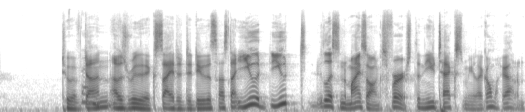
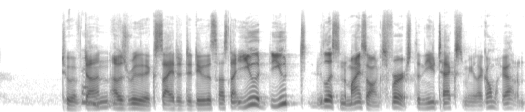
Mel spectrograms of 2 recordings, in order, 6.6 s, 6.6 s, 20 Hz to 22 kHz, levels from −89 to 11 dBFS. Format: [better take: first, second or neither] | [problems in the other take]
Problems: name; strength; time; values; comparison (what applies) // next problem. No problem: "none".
first | thin; somewhat; fading below 300 Hz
